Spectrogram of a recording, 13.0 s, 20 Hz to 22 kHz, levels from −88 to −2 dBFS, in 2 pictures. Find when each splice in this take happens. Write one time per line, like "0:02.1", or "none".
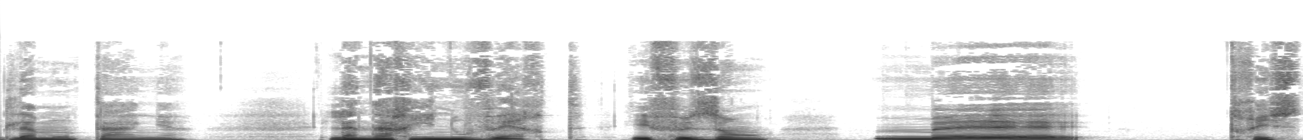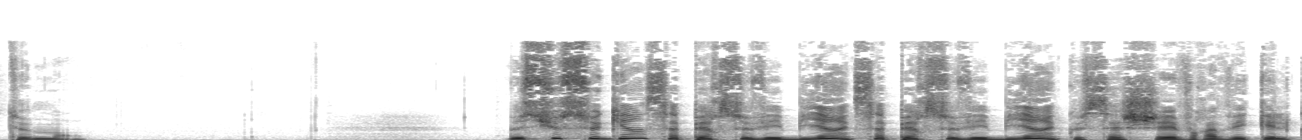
0:03.0
0:10.8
